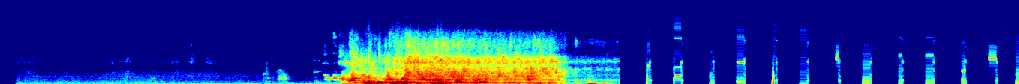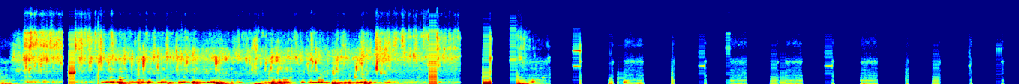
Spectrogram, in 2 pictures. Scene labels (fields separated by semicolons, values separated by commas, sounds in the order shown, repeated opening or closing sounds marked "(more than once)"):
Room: lavatory; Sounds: toilet flushing, running water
